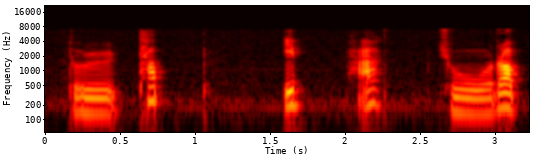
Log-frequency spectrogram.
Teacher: 자, 비읍은 이렇게 입술을 붙였다 떼면서 이거는 여기에 해당하지만 끝에서는 읍 하고 막히는 소리가 난다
